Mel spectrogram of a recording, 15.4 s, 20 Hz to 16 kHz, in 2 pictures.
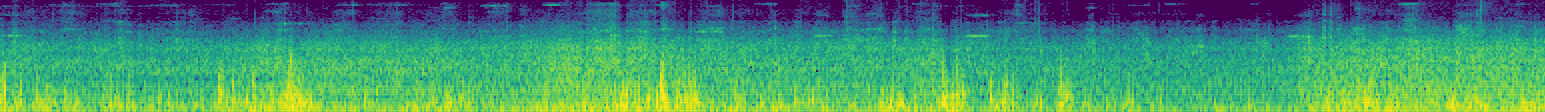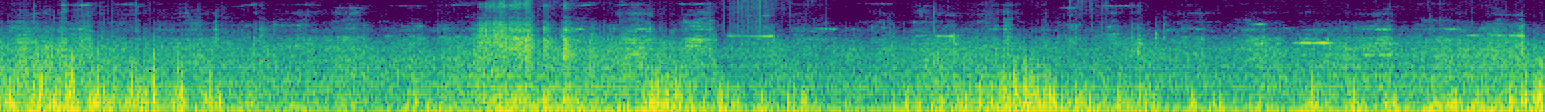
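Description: Komatsu D155A crawler bulldozer running under load as it pushes a blade full of sand: a loud, continuous diesel rumble that rises and falls unevenly.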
